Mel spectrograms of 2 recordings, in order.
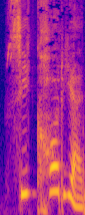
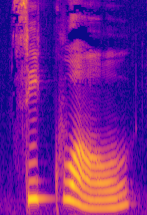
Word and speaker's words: sequel: 아, 특히 sequel 요 발음에 있어서 sequel이 아니에요. sequel 이렇게 꾸얼 요 사운드를 연습을 해주시면 좋을 것 같습니다.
